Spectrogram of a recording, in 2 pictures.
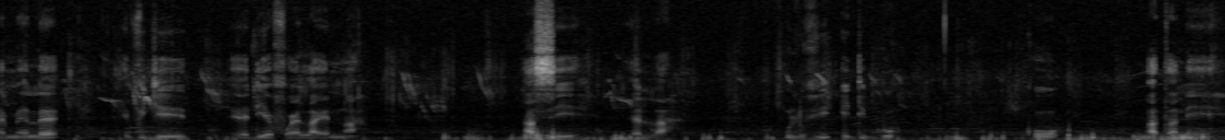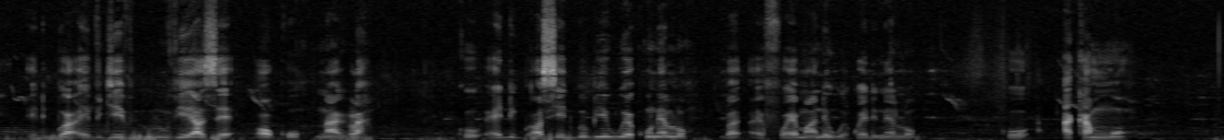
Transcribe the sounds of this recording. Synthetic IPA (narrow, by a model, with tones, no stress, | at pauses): ɛ˨mɛ˨lɛ˦ | e˨vi˦d͡ʒe˨ɛ̰˨dɪ˨ɛ˨fɔ̰˨ɛ̰˨la̰˨ɛ˨nã˨ | a̰˨sɪ˨˦ɛ̰˨la˨ | u˦lu˨vi˦e˨di˨ɡ͡bo˦ | kʰʊ˦ | a̰˨ta˨nɪ˨ḛ˨di˨ɡ͡bo˦a˦ʔḛ˨vi˦d͡ʒe˦˨˦u˦lu˦vi˦e˦a˦zɛ˨ɔ˦kʊ˦nã˨ɣla˦ | kʊ˦ʔɛ˨di˨ɔ˦sɪ˨e˨di˨ɡ͡bo˦bi˦e˦wu˦ɛ˦kʰʊ˦nɛ˦lʊ˦bɛ̰˨fɔ˨ɛ˦mã˨˦ne˦˨wu˨ɛ˨kʊ˨ɛ˨dɪ˨nɛ˦lʊ˦ | kʰʊ˦ | a˨ka˦mɔ˨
